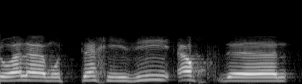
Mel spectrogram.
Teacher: الخاء هنا المكسورة بتاخد أدنى درجات التفخيم. أقول ولا متخي وما أقولش ولا متخي خي لا، وأقول ولا متخذي أخدان.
